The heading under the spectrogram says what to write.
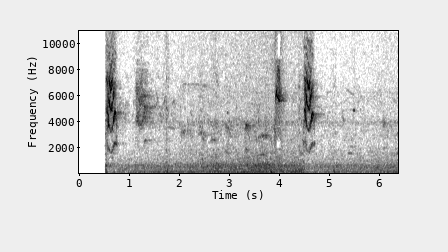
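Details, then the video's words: Calling female double-collared seedeater, used to stimulate a male to sing: short piercing high chips in two pairs, one pair near the start and one about three seconds later, with faint low hum between. "fêmea de Coleiro Chamando Muito para Esquentar Coleiro"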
